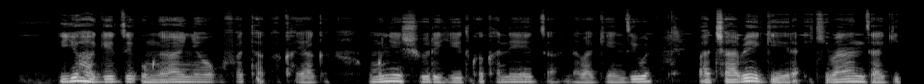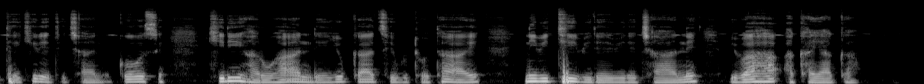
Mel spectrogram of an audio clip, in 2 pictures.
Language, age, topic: Rundi, 18-24, education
